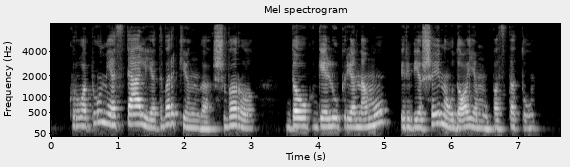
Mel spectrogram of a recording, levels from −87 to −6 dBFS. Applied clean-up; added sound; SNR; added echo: none; none; none; none.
